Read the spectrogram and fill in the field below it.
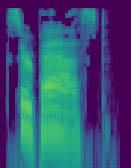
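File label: "surpassed", British English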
